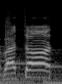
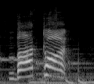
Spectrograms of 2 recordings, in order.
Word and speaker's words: bacot: Kok opening, bacot, you know, bacot means like very noisy, yes. Urusai. Betul. Urusai. Ya, bacot.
